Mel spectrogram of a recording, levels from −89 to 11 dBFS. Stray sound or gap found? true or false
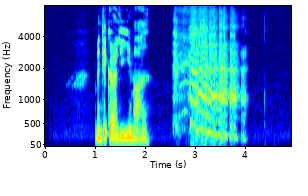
true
